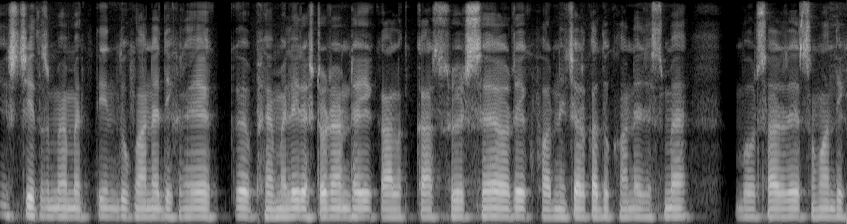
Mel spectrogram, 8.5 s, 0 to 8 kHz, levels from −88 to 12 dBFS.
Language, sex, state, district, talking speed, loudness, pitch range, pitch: Hindi, male, Jharkhand, Deoghar, 200 wpm, -18 LUFS, 105-110 Hz, 105 Hz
